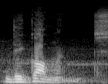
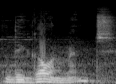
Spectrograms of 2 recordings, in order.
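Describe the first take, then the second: No difference in how they are said.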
